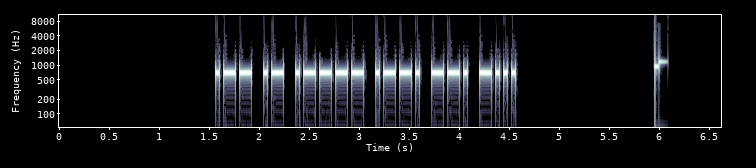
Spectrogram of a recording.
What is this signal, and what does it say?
Morse code, heard as a keyed tone, about 30 wpm, 700 Hz. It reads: WA1PGB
